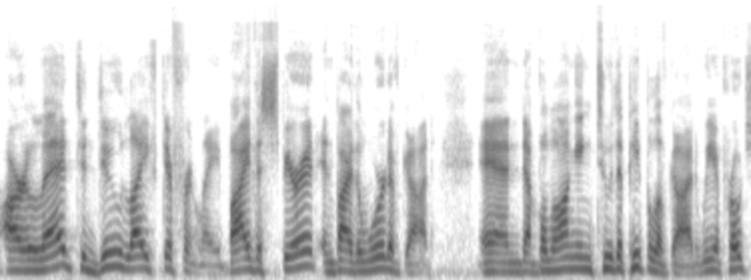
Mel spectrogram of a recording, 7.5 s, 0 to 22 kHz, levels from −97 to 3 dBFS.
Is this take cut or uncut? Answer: uncut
